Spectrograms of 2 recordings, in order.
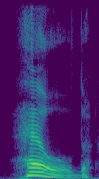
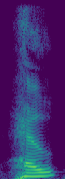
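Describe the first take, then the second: First: The final consonant sound is pronounced. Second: The final consonant sound is dropped. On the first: The speaker calls it right. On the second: The speaker calls it wrong.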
